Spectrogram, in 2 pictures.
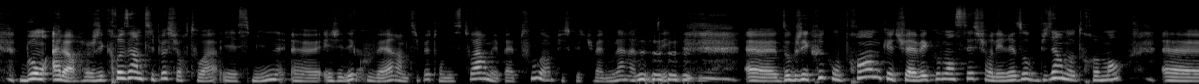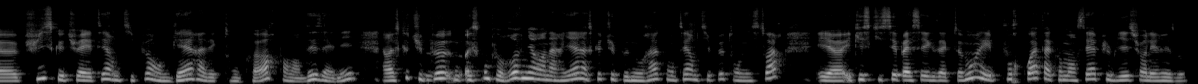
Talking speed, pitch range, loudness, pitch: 250 wpm, 175-245 Hz, -30 LUFS, 205 Hz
